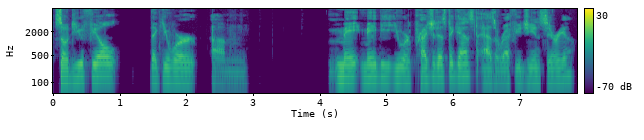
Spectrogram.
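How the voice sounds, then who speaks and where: A man's voice: medium pitch, measured pace, darkish tone, no echo, highs cut off. An American man hosting a casual interview, often repeating words and restarting his sentences. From United States. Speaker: host.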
